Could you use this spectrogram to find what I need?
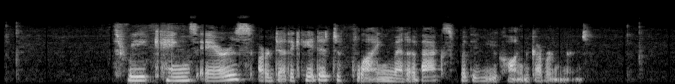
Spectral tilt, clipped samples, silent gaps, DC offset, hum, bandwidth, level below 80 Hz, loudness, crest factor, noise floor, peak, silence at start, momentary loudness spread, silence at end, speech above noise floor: -4 dB/octave; under 0.1%; none; under 0.1%; none; 10 kHz; -56 dBFS; -17 LUFS; 16 dB; -51 dBFS; -2 dBFS; 0.15 s; 10 LU; 0.35 s; 33 dB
